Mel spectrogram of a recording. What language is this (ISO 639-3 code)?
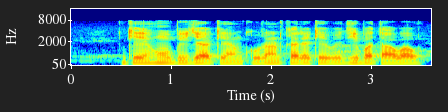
hne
